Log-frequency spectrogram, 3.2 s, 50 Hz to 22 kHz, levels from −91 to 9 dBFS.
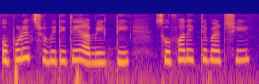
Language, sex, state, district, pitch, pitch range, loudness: Bengali, female, West Bengal, Alipurduar, 275 Hz, 265-295 Hz, -17 LUFS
